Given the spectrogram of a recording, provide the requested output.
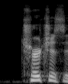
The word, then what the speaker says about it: Chvrches: Now, if you look up Churches, you're not going to find them because Churches is spelled very weirdly. It's not spelled C-H-U-R-C-H-E-S, the way you would think to spell Churches. It's spelled C-H-V-R-C-H-E-S, but it's pronounced Churches.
